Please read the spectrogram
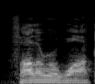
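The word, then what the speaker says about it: Followerwonk: followers using follower wonk follower wonk is spelled fo l l o w e r w n k like Wily Wonka learn from them and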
